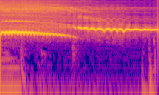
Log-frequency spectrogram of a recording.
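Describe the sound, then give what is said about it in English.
A referee's whistle sounds one long, loud blast lasting about a second and a half, its tone wavering slightly with a brief trill midway before cutting off sharply. No voices accompany it. “If this were a real bit of extra time, this is when the ref will blow the whistle because it's finished.”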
